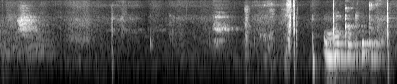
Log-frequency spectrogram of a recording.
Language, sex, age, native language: Icelandic, female, 11, Icelandic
